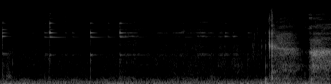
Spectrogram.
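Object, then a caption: Ceramic mug. Long manicured nails tap the rim and side of a large white ceramic Central Perk mug with a yellow interior, hollow and partly filled with tea. Light, bright clinks ring briefly over a steady low hum. Near the end, louder, broader bursts of brushing noise take over.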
